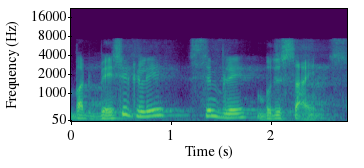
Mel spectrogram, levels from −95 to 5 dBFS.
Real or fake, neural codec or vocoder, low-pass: real; none; 7.2 kHz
